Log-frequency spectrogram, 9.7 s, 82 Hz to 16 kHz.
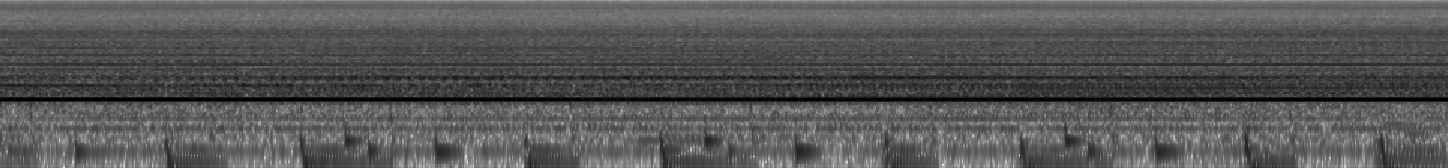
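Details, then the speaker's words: Traxxas Rustler VXL 2WD RC truck after Boca ceramic bearing upgrade to rear end, break-in run on 3-cell battery at 4.15 volts per cell: loud steady high whirr with soft regular pulses, no grinding or ticking; bearings spin freely. "So I'm going to go ahead and spin this guy up."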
